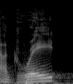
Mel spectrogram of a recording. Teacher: la T de great casi no se dice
